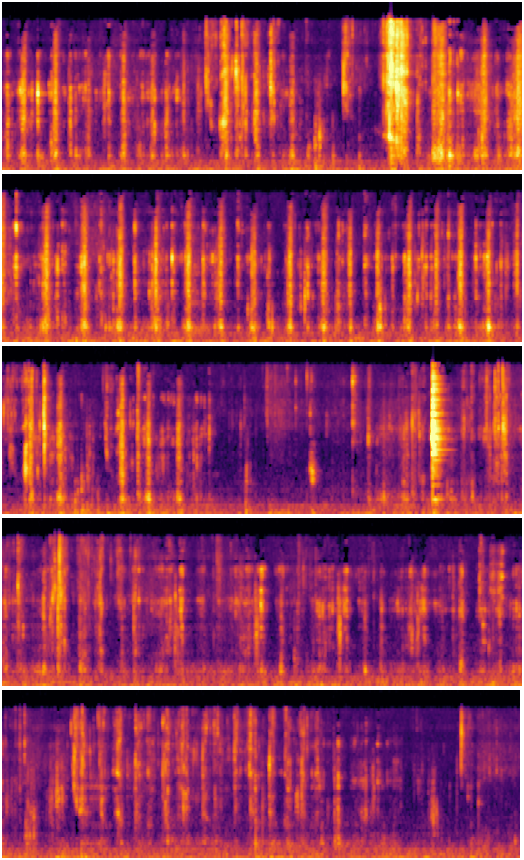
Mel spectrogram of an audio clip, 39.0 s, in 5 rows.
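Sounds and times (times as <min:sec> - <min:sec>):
crunching of raw cucumber: 0:00.0 - 0:18.8
chewing food: 0:00.0 - 0:38.9.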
